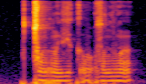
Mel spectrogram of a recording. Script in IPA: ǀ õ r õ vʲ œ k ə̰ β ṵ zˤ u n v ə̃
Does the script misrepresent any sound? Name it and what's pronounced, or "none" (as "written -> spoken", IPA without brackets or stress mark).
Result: none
